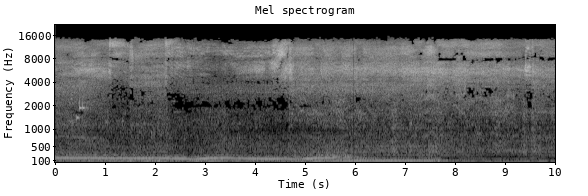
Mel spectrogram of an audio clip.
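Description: Compressed-air cup spray gun hissing steadily as it sprays coating onto a brake-drum casting mould. A steady low hum runs underneath and drops in pitch about six seconds in.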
